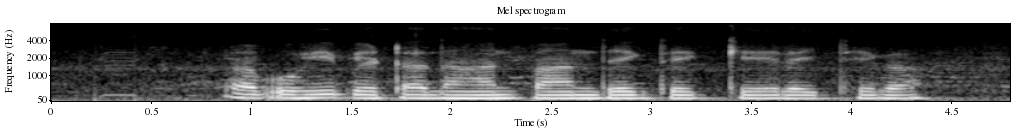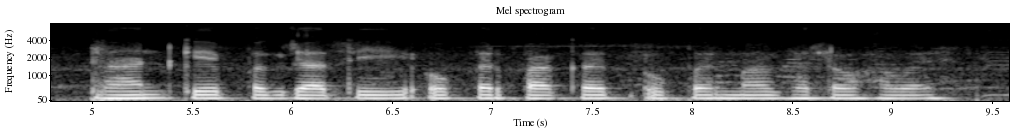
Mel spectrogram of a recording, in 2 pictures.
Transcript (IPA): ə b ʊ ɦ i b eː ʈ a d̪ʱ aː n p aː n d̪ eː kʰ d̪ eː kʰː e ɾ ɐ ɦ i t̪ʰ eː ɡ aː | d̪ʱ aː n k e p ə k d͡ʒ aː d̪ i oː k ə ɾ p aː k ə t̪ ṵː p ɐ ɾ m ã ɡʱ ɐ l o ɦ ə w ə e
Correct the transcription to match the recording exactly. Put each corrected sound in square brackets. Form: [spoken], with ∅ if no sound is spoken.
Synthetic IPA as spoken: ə b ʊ ɦ i b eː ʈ a d̪ʱ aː n p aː n d̪ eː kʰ d̪ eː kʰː e ɾ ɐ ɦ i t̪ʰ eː ɡ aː | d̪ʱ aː n k e p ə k d͡ʒ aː [t̪] i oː [p] ə ɾ p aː k ə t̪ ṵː p [ə] ɾ m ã ɡʱ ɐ l o ɦ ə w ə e

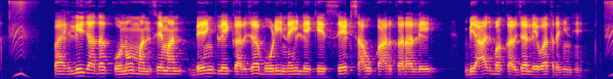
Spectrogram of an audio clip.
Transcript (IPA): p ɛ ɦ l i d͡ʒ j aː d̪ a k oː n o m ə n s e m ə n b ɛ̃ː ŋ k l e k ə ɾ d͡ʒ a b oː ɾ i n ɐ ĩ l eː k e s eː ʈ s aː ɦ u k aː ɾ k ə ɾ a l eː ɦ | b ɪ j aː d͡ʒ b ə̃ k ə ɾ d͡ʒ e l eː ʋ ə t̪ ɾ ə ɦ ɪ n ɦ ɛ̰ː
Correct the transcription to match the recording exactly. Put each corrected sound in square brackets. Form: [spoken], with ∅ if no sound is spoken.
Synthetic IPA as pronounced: p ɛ ɦ l i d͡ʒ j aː d̪ a k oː n o m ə n s e m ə n b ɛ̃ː ŋ k l e k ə ɾ d͡ʒ a b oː [ɽ] i n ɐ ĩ l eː k e s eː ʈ s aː ɦ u k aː ɾ k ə ɾ a l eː [∅] | b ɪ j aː d͡ʒ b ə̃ k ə ɾ d͡ʒ [a] l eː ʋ ə t̪ ɾ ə ɦ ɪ n ɦ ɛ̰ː

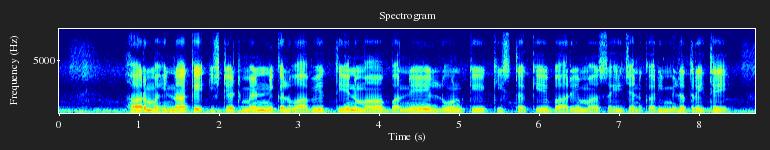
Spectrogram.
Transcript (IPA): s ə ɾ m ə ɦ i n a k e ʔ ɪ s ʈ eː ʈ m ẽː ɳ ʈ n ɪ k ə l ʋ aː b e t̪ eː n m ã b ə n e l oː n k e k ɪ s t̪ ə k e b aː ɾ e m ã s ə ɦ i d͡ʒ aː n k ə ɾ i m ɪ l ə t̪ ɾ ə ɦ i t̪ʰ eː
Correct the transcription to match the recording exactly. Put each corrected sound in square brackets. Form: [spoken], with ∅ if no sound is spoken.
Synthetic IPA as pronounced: [h] ə ɾ m ə ɦ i n a k e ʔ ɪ s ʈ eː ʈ m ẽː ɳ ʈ n ɪ k ə l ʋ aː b e t̪ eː n m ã b ə n e l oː n k e k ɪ s t̪ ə k e b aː ɾ e m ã s ə ɦ i d͡ʒ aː n k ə ɾ i m ɪ l ə t̪ ɾ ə ɦ i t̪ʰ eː

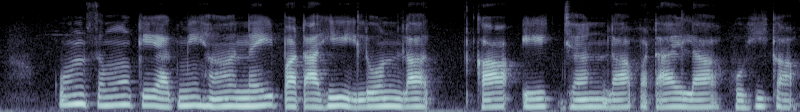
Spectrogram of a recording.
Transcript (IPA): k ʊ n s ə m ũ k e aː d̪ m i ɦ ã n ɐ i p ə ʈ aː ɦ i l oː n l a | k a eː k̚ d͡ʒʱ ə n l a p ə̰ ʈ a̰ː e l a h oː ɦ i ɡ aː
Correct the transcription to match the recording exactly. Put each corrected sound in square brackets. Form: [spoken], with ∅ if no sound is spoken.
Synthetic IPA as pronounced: k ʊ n s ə m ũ k e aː d̪ m i ɦ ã n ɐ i p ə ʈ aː ɦ i l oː n l a | k a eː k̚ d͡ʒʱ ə n l a p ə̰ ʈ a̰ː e l a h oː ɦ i [k] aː

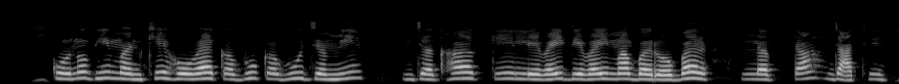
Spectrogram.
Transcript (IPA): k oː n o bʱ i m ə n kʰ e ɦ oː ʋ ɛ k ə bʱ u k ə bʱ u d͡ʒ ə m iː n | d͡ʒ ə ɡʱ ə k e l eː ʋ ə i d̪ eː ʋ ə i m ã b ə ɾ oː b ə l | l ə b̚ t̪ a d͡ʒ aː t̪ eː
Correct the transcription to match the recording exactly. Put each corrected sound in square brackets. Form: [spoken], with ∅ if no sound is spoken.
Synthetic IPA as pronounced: k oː n o bʱ i m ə n kʰ e ɦ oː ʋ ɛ k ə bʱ u k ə bʱ u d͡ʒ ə m iː n | d͡ʒ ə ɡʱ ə k e l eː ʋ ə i d̪ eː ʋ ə i m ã b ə ɾ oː b ə [ɾ] | l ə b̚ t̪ a d͡ʒ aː t̪ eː

